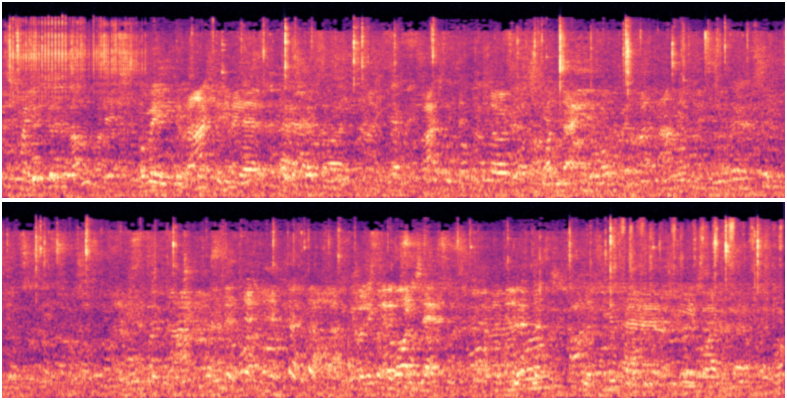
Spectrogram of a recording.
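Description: A crowd of men and women chatter and murmur in a busy room.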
